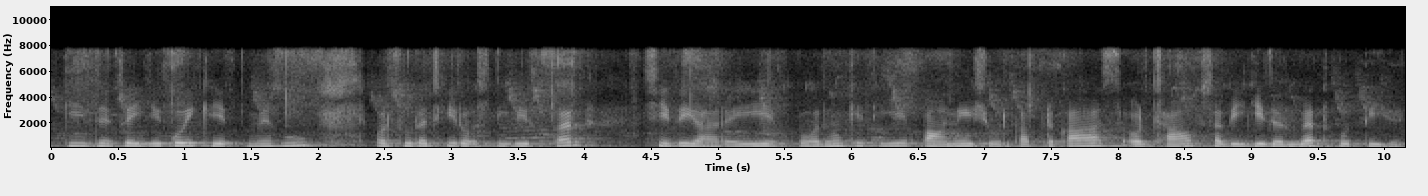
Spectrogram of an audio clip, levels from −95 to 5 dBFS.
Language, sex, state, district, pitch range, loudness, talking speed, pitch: Hindi, female, Bihar, Sitamarhi, 190-210 Hz, -30 LUFS, 185 wpm, 200 Hz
